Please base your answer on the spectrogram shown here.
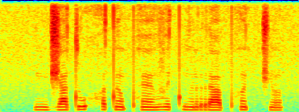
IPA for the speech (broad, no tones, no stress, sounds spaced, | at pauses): n d͡ʒ a t u h ʌ t ə̃ pʰ ɛ̃ v e t ɡ ə̃ r a pʰ ə̃ t t͡ʃ ə̃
